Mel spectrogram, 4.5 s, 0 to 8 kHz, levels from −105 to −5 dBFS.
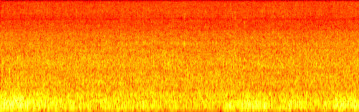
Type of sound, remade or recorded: recorded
